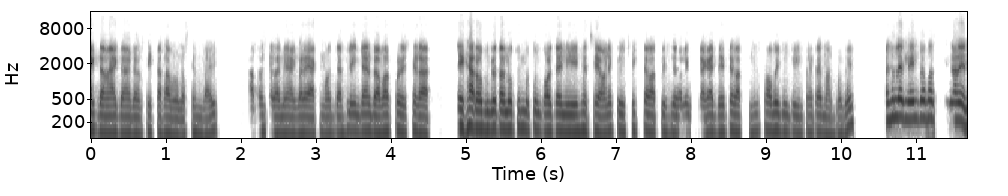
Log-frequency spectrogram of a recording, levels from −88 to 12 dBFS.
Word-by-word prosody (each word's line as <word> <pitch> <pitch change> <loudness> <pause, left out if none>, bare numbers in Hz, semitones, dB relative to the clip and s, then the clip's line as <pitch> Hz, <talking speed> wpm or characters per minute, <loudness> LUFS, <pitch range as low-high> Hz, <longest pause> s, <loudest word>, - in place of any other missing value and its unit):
একদম, 135 -3 +4
একদম, 130 0 -1
একদম, 125 0 -2
ঠিক 135 - -5
কথা 125 0 0
বলেছেন 115 +2 -4
ভাই। 120 +4 -2 0.5
আপনার 130 +2 -7
সাথে 125 - -5
আমি 125 +1 -2
একেবারে 125 +1 -1
একমত 125 0 -6
যে, - - -4
আসলে 140 +3 -3
ইন্টারনেট 140 0 0
ব্যবহার 135 +1 +2
করে 140 -2 0
সেটা 130 -3 +2 0.4
শেখার 170 -1 +6
অভিজ্ঞতা 155 +1 +4
নতুন, 150 +1 0
নতুন 150 0 -2
পর্যায়ে 140 0 +3
নিয়ে 135 0 +4
এসেছে। 140 -1 -2
অনেক 140 +2 -1
কিছু 140 -2 -1
শিখতে 140 0 -4
পারতেছি, 130 0 -3
অনেক 135 - -7
জায়গায় 130 +1 +1
যেতে 130 +2 -2
পারতেছি। 130 0 -4
সবই 145 0 +1
কিন্তু 135 -1 -5
ইন্টারনেটের 130 +1 -4
মাধ্যমে। 120 +5 -4 0.5
আসলে 240 +3 +6
মেইন 225 0 +6
ব্যাপার 235 -1 +4
কি - - -35
জানেন 215 -3 +7
135 Hz, 215 wpm, -22 LUFS, 125-145 Hz, 0.5 s, জানেন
